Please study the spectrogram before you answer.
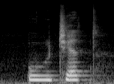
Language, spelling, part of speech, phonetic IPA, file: Czech, účet, noun, [ˈuːt͡ʃɛt], Cs-účet.ogg
- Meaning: 1. bill (invoice) 2. account (bank account)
